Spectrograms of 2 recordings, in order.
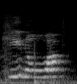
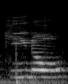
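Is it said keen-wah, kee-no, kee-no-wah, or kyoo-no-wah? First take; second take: kee-no-wah; kee-no. First: It is said with three syllables, kee-no-wah. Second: It is said with two syllables, kee-no.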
